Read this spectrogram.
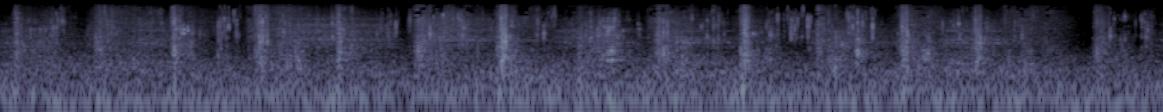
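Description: Footsteps crunch slowly on gravel.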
